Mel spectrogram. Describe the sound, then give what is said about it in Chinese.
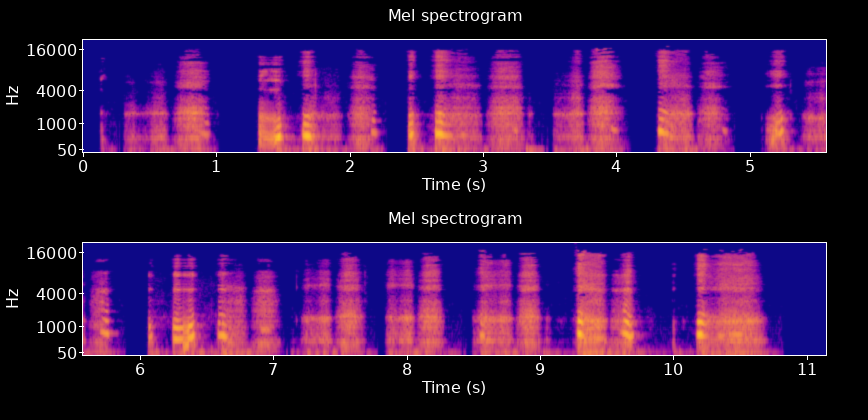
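A woman moans and gasps through a ball gag: many short, muffled, breathy bursts in an uneven string, strained and voiced, with no clear words. “呻吟声从女警嘴巴里不断的发出，透过口球的阻塞，模糊的萦绕在周围的空气之中。”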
